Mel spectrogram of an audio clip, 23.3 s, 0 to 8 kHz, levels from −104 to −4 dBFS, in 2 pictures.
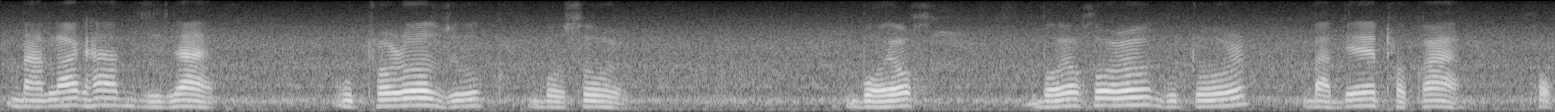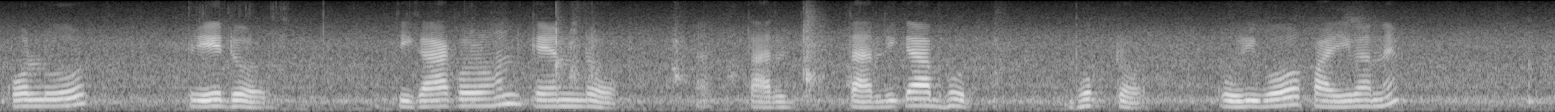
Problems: constant background noise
